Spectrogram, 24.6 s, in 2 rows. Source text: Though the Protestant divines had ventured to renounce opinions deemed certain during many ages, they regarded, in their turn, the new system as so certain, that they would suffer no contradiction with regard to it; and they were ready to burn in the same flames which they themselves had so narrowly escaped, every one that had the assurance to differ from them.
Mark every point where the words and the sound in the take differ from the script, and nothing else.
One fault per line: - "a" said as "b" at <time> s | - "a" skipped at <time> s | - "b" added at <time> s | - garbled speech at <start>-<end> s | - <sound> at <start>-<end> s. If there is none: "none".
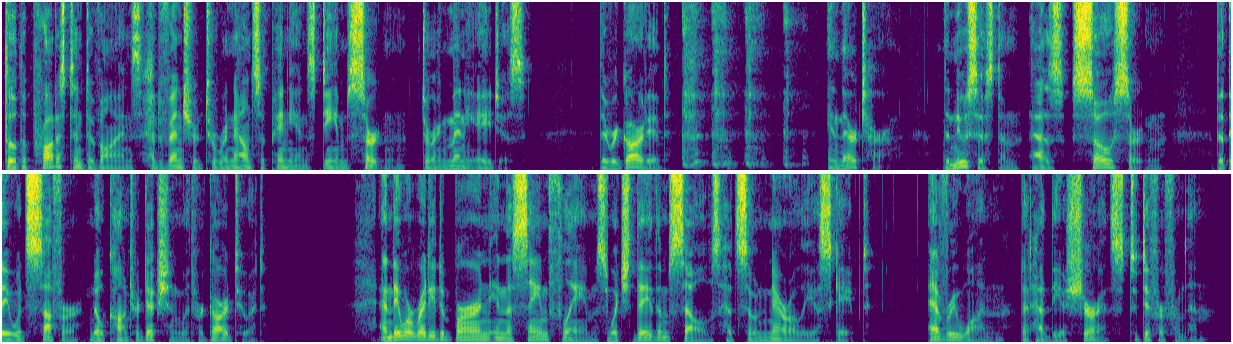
- cough at 6.8-8.1 s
